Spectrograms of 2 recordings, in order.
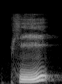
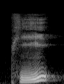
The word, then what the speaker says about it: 皮: This character is pronounced second tone, pi, pi, and means an animal's skin, fur, hide, and leather, or a plant's rind, bark, or peel.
